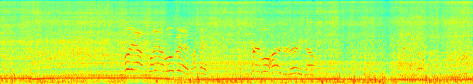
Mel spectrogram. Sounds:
Speech

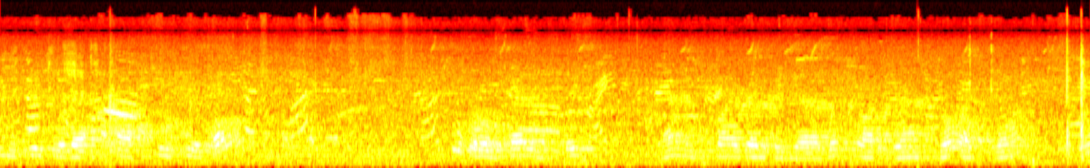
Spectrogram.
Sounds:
Speech

